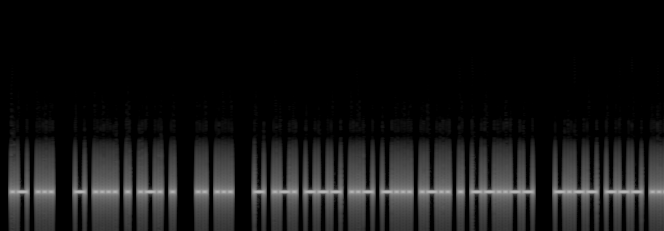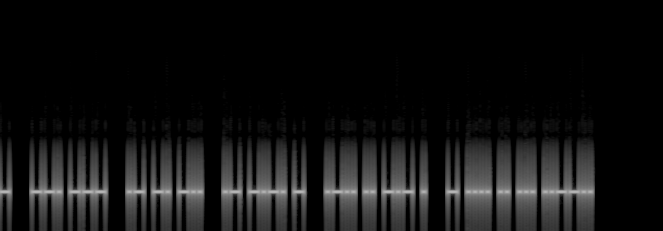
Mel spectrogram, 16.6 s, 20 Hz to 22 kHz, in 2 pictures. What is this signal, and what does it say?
Morse code, heard as a keyed tone, about 30 wpm, 700 Hz. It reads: AS THERE IS TROUBLE, YOU GO AND ACT LIKE THIS?
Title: Sentences from Top 1200 Words 30wpm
